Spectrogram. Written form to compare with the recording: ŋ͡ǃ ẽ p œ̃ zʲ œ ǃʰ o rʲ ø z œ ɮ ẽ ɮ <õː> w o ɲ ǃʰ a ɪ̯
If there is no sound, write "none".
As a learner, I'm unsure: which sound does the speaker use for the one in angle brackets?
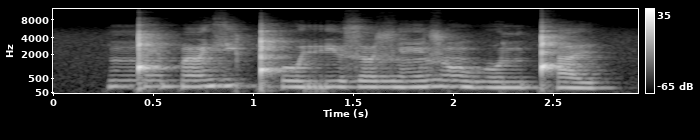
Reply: õ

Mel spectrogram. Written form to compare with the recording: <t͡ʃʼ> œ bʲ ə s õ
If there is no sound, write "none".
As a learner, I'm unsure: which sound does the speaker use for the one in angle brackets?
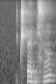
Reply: t͡ʃʼ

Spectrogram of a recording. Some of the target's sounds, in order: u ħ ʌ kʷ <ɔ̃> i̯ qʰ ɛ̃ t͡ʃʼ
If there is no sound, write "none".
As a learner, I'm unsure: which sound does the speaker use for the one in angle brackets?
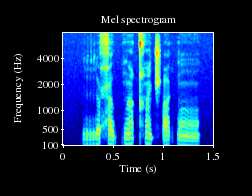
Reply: ə̃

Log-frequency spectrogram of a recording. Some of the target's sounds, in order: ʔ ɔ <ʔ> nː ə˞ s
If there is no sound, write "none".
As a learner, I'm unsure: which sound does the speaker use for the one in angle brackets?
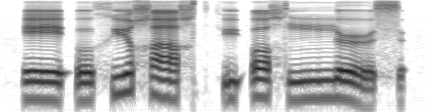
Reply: χ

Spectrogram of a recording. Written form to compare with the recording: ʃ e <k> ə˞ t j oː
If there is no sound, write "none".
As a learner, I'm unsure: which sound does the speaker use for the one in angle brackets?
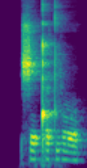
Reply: ǃ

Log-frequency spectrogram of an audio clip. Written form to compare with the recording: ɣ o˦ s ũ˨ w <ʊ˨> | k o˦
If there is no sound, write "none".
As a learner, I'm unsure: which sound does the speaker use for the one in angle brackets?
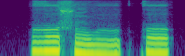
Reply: u˨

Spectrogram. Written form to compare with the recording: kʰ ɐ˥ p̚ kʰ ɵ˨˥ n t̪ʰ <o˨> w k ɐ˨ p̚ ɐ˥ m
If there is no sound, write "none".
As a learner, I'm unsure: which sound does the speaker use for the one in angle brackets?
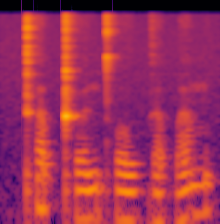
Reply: o˨˥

